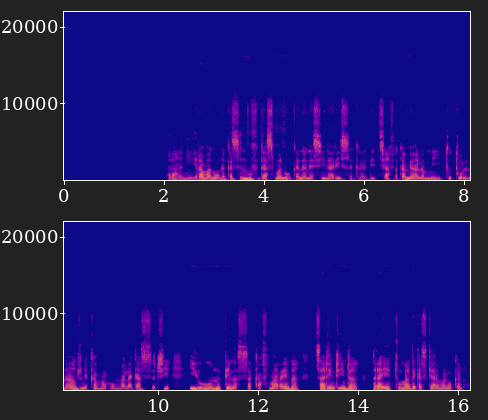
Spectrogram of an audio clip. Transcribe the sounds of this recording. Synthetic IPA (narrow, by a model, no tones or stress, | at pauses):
raniramanunakəsinimufuɡasimanukanənazinaɾesakəd̪et͡siafakəmialaminit̪ut̪ulunaɳɖ͡ʐunakamaɾunmalaɡasi̥saʈ͡ʂi | iunut̪enəsakafumaɾajnə | t͡saɾiɳɖ͡ʐiɳɖ͡ʐə | raet̪umad̪aɡasi̥kʲaɾəmanukanə̥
